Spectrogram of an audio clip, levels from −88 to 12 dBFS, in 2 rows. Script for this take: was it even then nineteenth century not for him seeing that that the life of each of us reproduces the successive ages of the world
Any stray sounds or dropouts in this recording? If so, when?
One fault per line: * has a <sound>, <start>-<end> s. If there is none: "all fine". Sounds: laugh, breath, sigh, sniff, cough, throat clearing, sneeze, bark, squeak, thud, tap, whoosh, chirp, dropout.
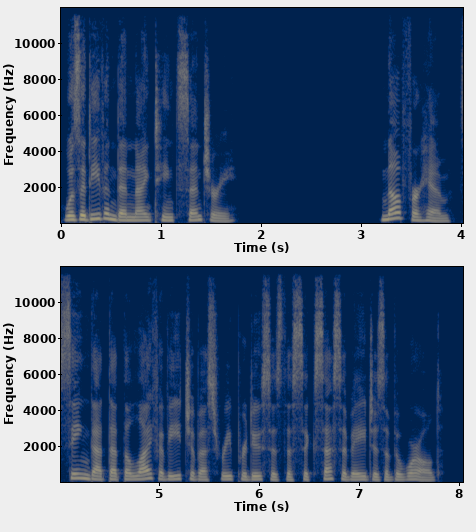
all fine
